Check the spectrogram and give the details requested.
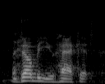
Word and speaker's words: Hackett: Hackett. Pronounced Whackett. Whackett. Can you whack it?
